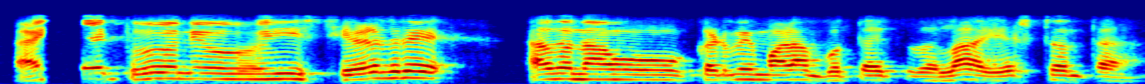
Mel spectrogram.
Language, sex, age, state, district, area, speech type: Kannada, male, 60+, Karnataka, Bidar, urban, conversation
